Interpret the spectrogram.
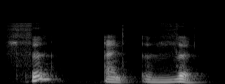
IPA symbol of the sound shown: θ ð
